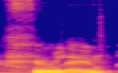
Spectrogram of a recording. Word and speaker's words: Cthulhu: And the first syllable is not unlike clull in sound, clull. Hence the H represents the guttural thickness. Clulu. Clulu.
